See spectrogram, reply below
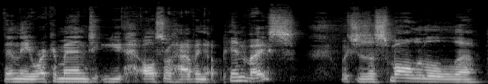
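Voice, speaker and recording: A man walking through an unboxing as a hobby model builder, talking in a plain, matter-of-fact way with many filler pauses. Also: mid-range voice, steady tone, a bit bright. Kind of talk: unboxing walkthrough.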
